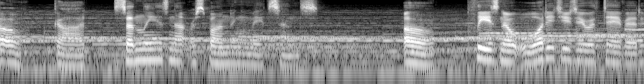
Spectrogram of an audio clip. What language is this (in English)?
English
